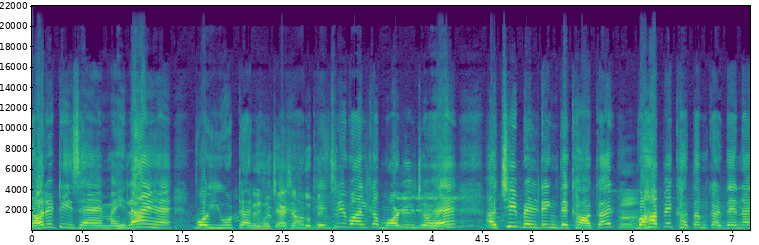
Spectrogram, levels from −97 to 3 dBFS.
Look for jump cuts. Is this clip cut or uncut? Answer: cut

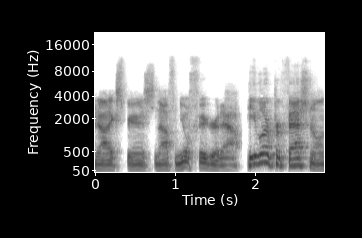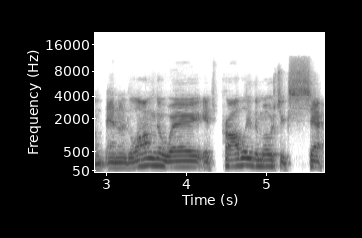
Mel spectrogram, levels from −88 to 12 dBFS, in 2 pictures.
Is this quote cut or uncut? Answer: cut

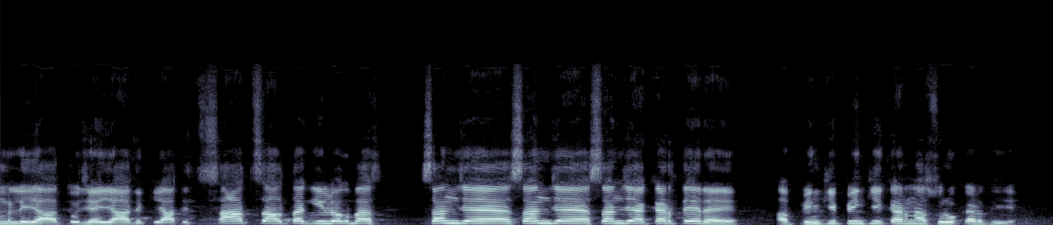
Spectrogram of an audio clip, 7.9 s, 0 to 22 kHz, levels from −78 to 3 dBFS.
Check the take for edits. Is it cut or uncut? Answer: uncut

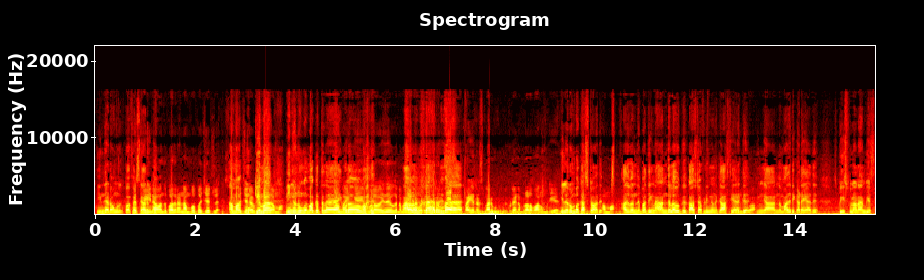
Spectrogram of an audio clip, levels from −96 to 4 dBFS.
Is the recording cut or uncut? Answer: uncut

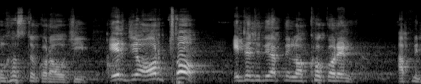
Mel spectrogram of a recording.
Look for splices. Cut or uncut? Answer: cut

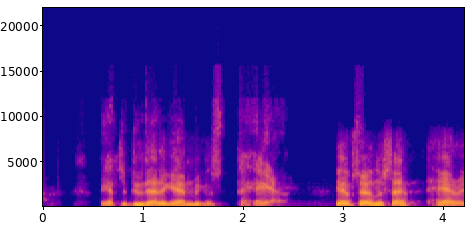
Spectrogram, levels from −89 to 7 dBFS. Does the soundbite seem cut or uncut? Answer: cut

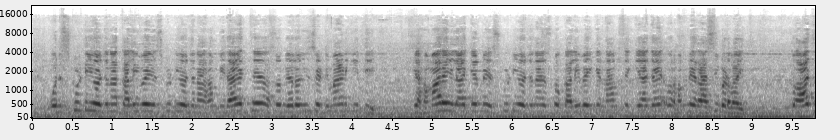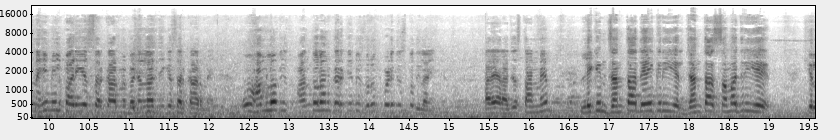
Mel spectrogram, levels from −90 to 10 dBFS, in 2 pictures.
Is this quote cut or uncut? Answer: cut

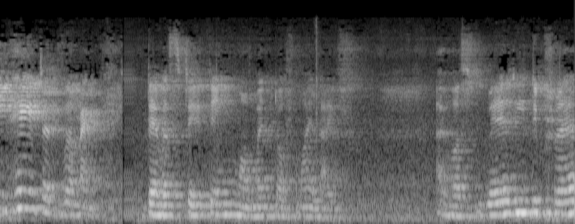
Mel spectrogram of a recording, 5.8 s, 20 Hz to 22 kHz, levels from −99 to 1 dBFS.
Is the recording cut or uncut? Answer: cut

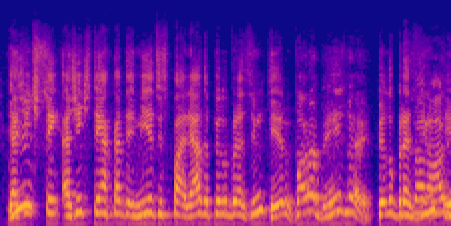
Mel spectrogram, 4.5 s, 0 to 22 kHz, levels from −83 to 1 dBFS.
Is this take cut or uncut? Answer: uncut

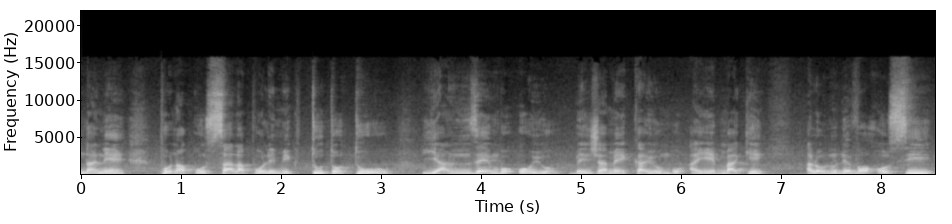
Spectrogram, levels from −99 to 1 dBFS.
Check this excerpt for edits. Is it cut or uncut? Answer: uncut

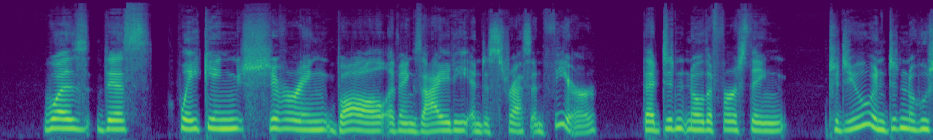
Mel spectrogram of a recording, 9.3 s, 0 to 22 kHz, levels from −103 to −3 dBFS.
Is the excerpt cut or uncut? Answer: uncut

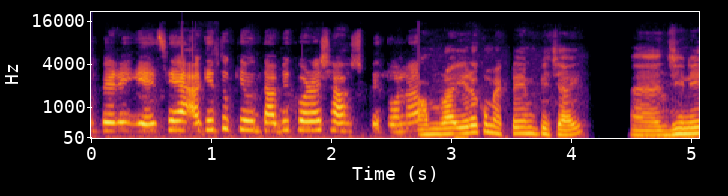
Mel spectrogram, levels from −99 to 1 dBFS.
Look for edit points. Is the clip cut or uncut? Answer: cut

